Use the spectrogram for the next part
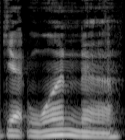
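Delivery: ordinary talk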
